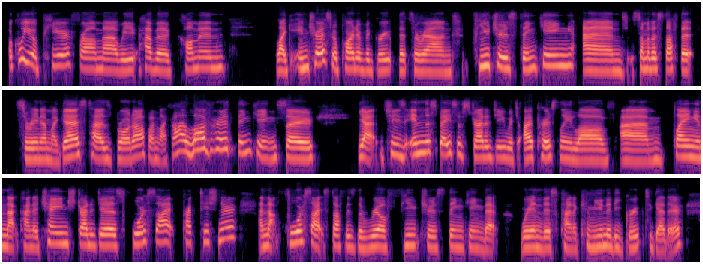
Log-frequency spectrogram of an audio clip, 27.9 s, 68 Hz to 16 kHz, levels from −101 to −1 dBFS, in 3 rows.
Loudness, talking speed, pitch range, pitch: -27 LUFS, 175 wpm, 185-245 Hz, 200 Hz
